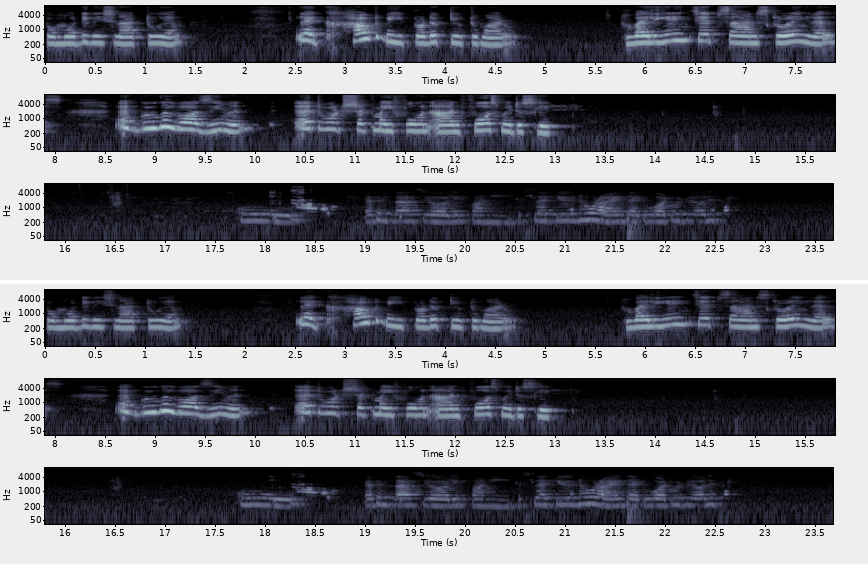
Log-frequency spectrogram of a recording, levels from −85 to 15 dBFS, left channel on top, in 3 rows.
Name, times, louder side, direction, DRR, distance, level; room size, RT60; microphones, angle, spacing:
voice 1, 0.0-1.4 2.5-4.7 5.8-7.9 8.3-10.0 10.4-13.0 18.3-18.5, left 4 dB, 50° left, 0.5 m, -25 dB
voice 2, 17.7-18.4 19.0-22.7, right 2 dB, 15° right, 3.0 m, -45 dB
15.5 x 6.7 x 6.2 m
head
